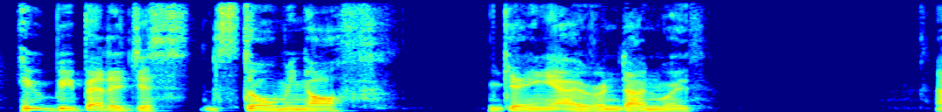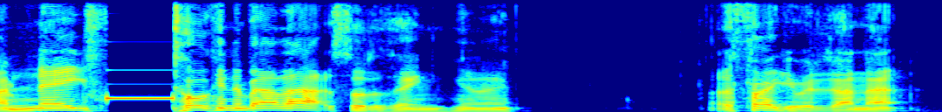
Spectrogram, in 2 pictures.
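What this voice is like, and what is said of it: Weak, quickly dropped Scottish accent. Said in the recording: “What an amazing Scottish accent that was. ... Awful. Got as far as the A in the nay. ... And just dropped it entirely.”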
